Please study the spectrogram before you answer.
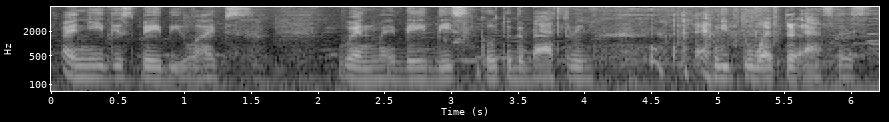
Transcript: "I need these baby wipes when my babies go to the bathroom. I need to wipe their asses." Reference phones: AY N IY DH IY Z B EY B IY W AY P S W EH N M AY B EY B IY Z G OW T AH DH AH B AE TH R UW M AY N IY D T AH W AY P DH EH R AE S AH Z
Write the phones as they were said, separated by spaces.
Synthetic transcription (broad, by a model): AY N IY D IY S B EY B IY W AY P S W EH N M AY B EY B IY S G OW T AH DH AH B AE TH R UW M AY N IY D T AH W AY P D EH R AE S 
